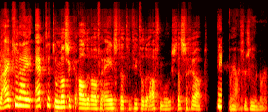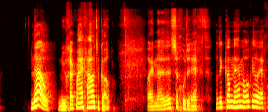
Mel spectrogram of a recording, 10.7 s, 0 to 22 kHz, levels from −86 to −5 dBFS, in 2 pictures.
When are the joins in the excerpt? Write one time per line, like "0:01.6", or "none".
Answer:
0:04.4
0:06.5
0:08.3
